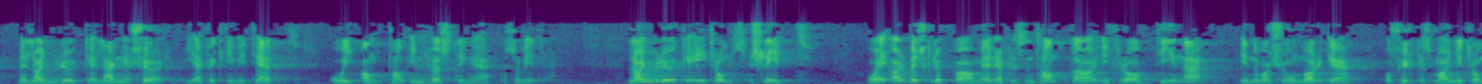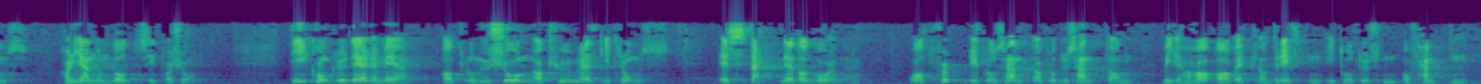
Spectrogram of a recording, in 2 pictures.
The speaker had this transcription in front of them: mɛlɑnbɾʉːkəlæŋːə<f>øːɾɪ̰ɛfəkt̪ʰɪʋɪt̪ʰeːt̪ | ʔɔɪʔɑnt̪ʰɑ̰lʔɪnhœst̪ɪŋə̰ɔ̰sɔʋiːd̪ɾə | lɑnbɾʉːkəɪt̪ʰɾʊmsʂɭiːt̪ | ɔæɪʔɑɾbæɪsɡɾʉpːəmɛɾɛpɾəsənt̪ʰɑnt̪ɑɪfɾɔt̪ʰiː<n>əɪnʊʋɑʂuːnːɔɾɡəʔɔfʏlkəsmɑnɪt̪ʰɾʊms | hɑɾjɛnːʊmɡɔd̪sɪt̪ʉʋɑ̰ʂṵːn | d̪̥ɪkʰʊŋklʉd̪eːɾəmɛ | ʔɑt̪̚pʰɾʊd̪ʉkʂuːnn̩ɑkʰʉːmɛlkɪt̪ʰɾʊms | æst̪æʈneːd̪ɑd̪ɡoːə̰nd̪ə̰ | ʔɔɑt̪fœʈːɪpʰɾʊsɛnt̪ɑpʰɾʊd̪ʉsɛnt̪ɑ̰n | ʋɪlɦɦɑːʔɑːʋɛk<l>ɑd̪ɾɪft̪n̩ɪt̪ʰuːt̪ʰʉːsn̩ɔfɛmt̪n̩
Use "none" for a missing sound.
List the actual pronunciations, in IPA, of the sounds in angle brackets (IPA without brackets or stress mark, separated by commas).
ʂ, n, l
